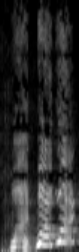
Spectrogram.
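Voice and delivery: very high, loud hamster squeaks; frantic squeak. A narrator's reading. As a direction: squeak in a hurry to see. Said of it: "I squeaked".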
